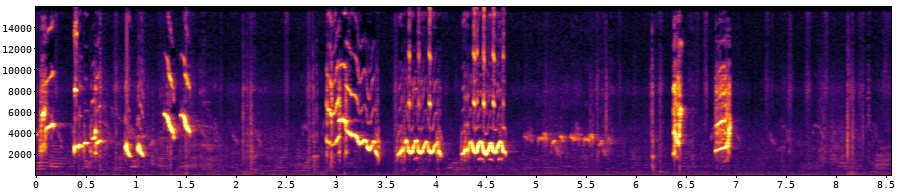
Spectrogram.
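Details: Female green cucak, the greater green leafbird, singing well in the morning: quick squeaky notes, then two long buzzy trilled phrases and a few isolated high whistles.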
